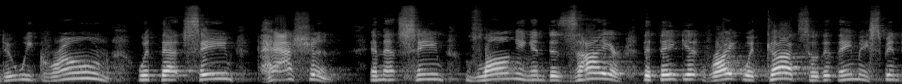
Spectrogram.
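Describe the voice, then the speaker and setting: A man with a high voice preaches a sermon in a church sanctuary. He keeps it conversational and animated, throwing out rhetorical questions to the congregation. The room carries a long, echoing reverb. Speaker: pastor.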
